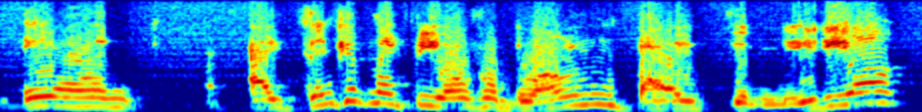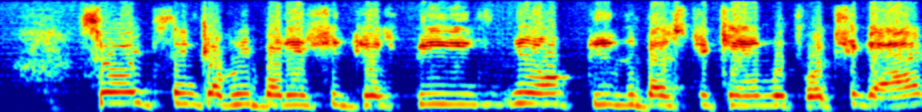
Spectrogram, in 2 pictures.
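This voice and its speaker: Amid noticeable background noise, a high-pitched man with a Chicago accent talks at a moderate pace, with ordinary pitch variation and very even loudness. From Chicago, US Midwest. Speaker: podcast co-host. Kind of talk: casual chat.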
